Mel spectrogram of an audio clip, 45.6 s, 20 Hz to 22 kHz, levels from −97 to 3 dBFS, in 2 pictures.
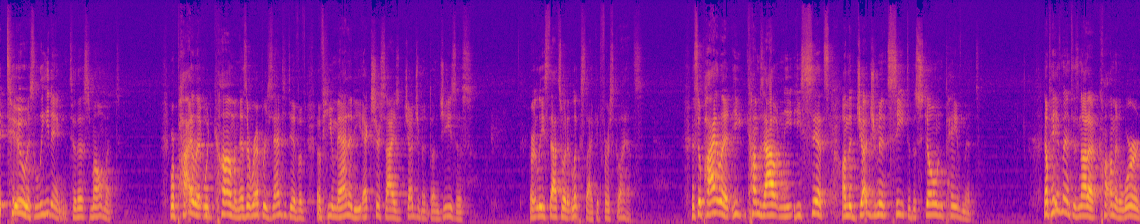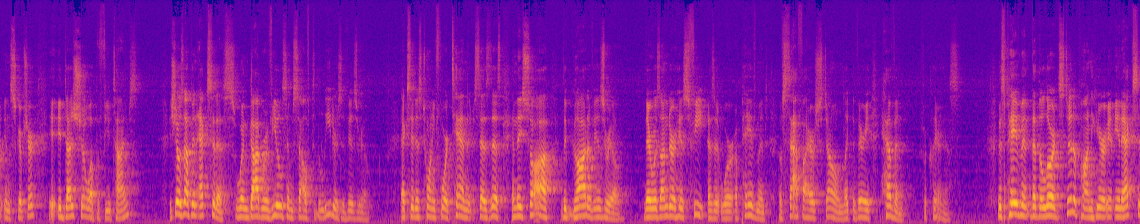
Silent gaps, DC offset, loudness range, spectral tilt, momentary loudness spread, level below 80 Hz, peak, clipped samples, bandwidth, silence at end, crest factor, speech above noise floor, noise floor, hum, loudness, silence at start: none; under 0.1%; 7 LU; -5.5 dB/octave; 14 LU; -54 dBFS; 0 dBFS; under 0.1%; over 20 kHz; 0 s; 20 dB; 32 dB; -53 dBFS; none; -20 LUFS; 0 s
